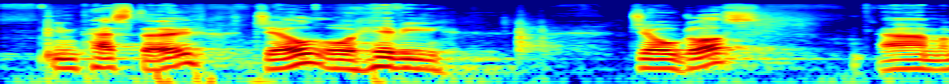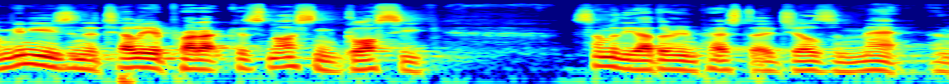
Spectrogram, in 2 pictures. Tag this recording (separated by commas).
Speech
